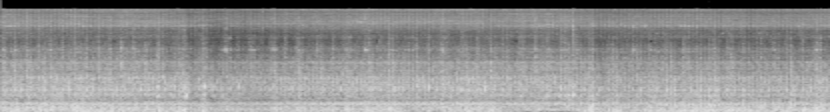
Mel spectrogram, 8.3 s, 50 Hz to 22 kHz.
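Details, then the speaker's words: Yamaha 15 hp outboard just after repair for hard starting and no power (stuck piston rings, clogged exhaust), carb and engine reassembled: starts quickly, steady even two-stroke burble with no misses or knocks; normal running. "Sangat mantap, cepat hidup, kemudian tenaganya sudah los."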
